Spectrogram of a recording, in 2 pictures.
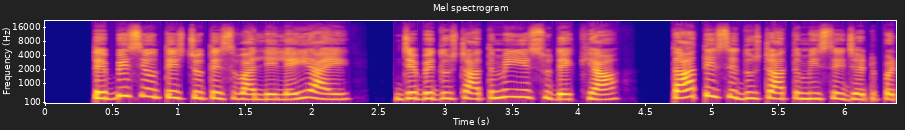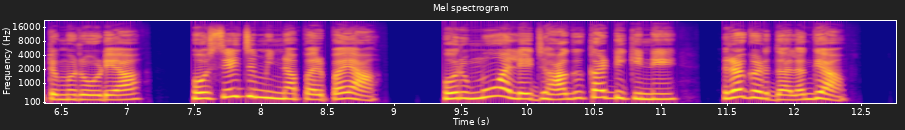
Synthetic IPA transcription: t̪eːbeseũt̪eːs̬d͡ʒot̪eːsʋaːlːeleiaːe | d͡ʒeːbed̪ʊsʈaːt̪mẽjiːsud̪eːkʰja | t̪at̪eːsed̪ʊsʈaːt̪mẽsed͡ʒʱɐʈpəʈməɾoːɽja | ɦoːɾsed͡ʒɐmĩːnapɐɾpɐja | ɦoːɾmũːaled͡ʒʱaːɡkaːɖikɪne | ɾɐɡəɽd̪alɐɡjaː

